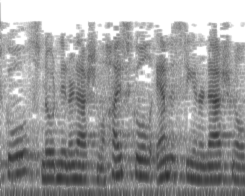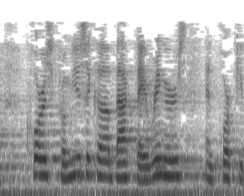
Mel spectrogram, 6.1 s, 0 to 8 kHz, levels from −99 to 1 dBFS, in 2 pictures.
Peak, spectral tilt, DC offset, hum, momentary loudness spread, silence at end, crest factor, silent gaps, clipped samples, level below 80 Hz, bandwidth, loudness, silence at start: -6 dBFS; -7.5 dB/octave; under 0.1%; none; 7 LU; 0 s; 18 dB; none; under 0.1%; -44 dBFS; 6 kHz; -25 LUFS; 0 s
